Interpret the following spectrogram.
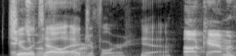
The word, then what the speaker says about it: Chiwetel Ejiofor: And how do you pronounce his name? Chiwetel Ejiofor.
